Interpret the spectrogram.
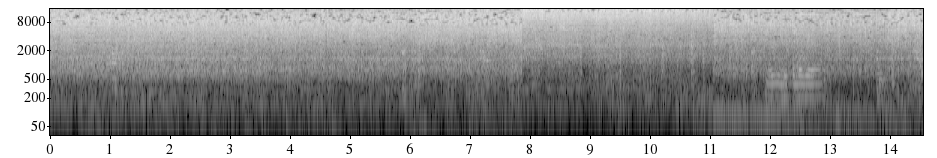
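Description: Peeled taro pieces sizzling steadily in hot oil in a metal wok, stirred with a spatula.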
